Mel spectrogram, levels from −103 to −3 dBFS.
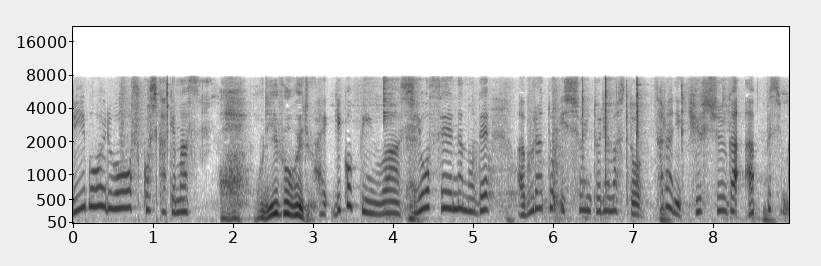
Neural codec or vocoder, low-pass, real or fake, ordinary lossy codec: none; none; real; none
